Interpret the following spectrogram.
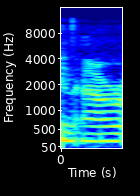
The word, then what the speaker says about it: hour: that word is good that letter is going to make the word our like an hour on that clock isn't that right then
